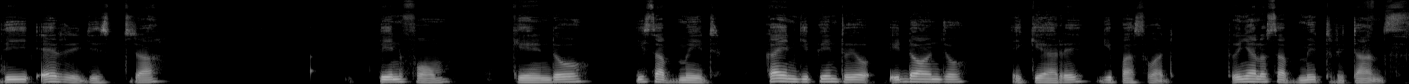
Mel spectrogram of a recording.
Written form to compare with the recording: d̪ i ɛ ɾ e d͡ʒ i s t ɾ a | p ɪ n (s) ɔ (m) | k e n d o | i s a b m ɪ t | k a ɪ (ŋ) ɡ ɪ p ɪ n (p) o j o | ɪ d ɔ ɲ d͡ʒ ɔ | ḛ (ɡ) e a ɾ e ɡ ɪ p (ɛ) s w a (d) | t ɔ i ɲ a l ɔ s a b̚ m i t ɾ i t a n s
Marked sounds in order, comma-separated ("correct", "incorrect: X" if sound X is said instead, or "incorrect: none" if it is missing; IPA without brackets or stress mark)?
incorrect: f, correct, incorrect: n, incorrect: t, incorrect: k, incorrect: a, correct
